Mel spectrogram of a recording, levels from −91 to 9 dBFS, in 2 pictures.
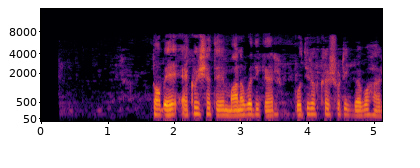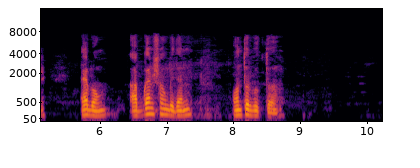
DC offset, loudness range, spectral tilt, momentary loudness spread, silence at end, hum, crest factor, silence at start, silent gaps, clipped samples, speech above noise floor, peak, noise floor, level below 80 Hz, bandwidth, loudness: under 0.1%; 4 LU; -6 dB/octave; 10 LU; 1.5 s; none; 20 dB; 1.7 s; none; under 0.1%; 56 dB; -2 dBFS; -76 dBFS; -62 dBFS; 7.8 kHz; -20 LUFS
